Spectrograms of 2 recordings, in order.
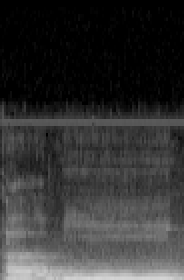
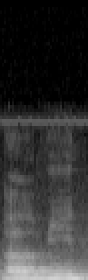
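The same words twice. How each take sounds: First: The word is said with a drawn-out vowel. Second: The word is said short and clipped. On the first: "amin panjang ha" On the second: "mula-mula pendek kan"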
